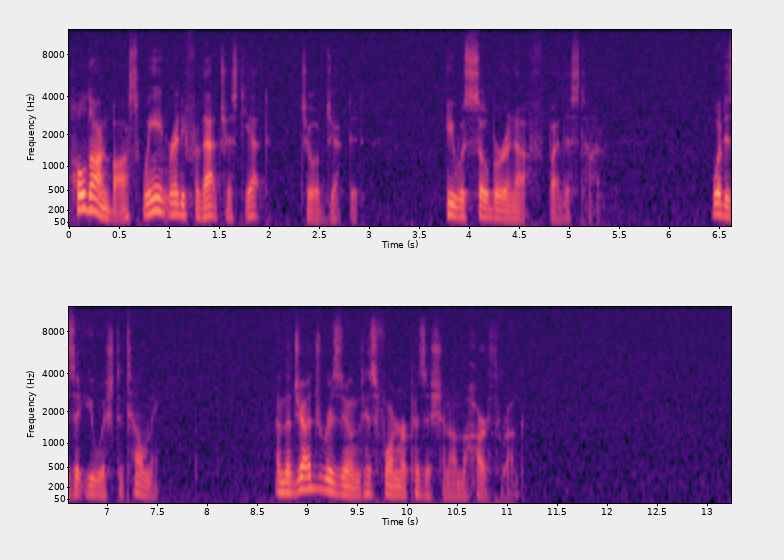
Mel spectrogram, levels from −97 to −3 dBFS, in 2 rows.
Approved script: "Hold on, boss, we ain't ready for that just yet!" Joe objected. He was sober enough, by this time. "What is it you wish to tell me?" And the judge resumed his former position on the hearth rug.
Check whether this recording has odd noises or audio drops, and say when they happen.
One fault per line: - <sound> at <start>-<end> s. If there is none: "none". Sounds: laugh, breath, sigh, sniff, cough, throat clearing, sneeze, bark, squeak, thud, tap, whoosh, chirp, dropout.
none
